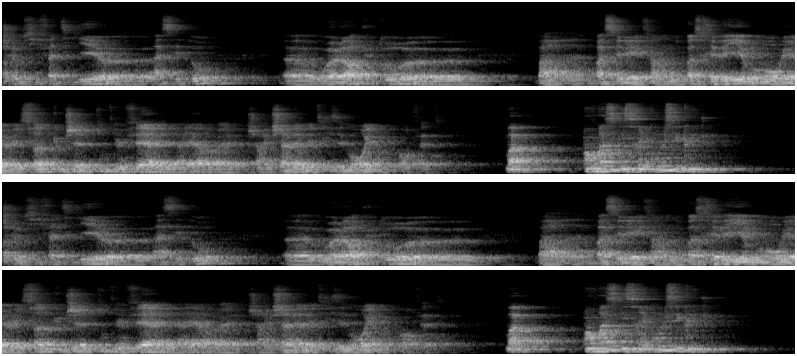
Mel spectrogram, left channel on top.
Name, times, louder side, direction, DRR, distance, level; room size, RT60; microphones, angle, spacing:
voice 1, 0.0-2.1 2.8-4.6 5.4-11.6 11.9-12.0, left 1 dB, 80° left, -6 dB, 0.7 m, -21 dB
voice 2, 13.7-15.0, left 1 dB, 45° left, -7 dB, 0.7 m, -20 dB
3.1 x 2.2 x 2.2 m, 1.3 s
head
